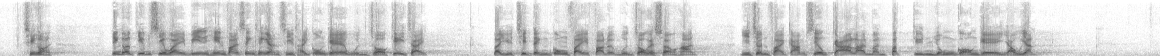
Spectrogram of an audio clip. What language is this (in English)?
Cantonese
